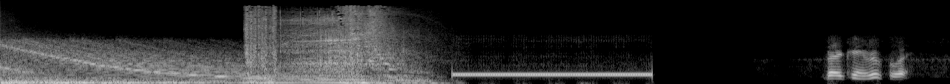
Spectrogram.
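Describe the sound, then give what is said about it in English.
A telephone line rings once with a steady two-second electronic tone after a burst of loud music, followed by a pause and then a brief voice answering. “The phone is ringing.”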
